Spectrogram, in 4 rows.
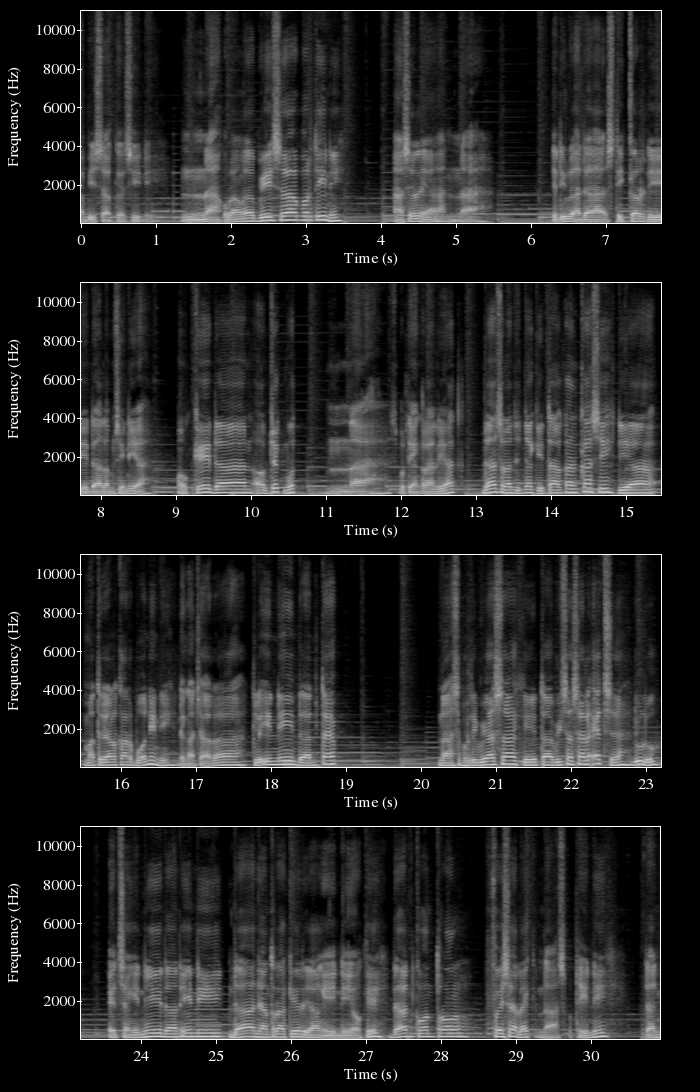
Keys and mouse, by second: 2.4-6.4 middle drag, 13.5-14.4 middle drag, 14.6-16.2 middle drag, 17.2-23.3 middle drag.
